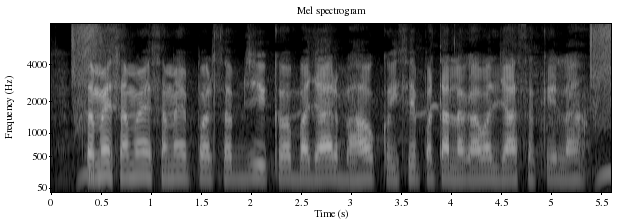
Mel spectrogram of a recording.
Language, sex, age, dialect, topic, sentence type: Bhojpuri, male, 18-24, Western, agriculture, question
